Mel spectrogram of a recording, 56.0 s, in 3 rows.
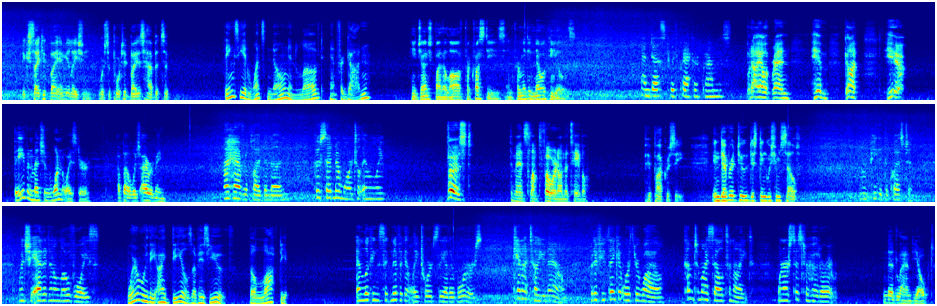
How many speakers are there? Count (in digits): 7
